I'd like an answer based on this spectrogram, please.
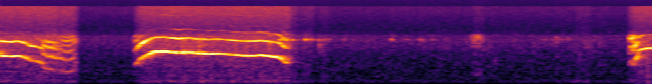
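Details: Mother domestic cat with her kittens, feeling safe: two high, drawn-out meows, the first sliding sharply downward, the second held steady for over a second before dropping, then a third beginning at the end; quiet between calls.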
